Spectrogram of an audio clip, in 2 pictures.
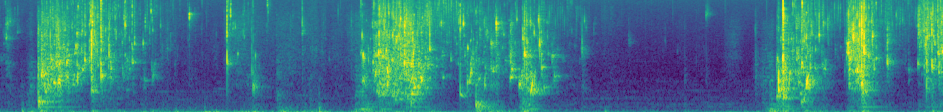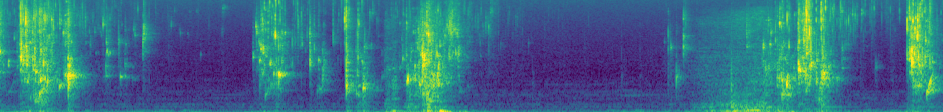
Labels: How many separate splashes are there?
seven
